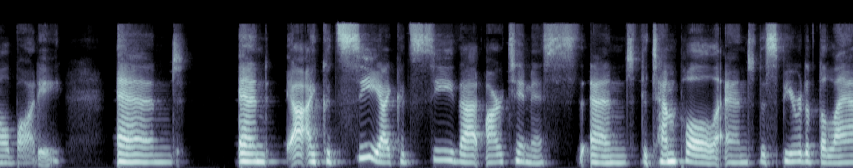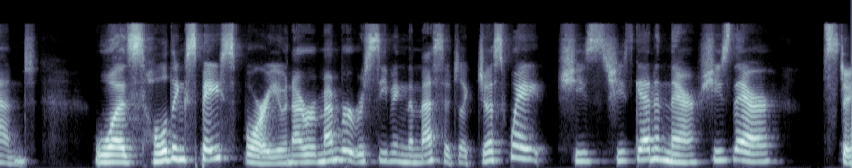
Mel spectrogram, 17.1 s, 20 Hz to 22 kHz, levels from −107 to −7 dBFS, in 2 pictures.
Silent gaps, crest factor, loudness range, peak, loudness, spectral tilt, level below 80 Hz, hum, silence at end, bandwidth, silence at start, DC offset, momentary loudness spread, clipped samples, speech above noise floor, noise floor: 16.64-16.71 s; 20 dB; 5 LU; -6 dBFS; -24 LUFS; -4 dB/octave; -72 dBFS; none; 0 s; 12.5 kHz; 0 s; under 0.1%; 12 LU; under 0.1%; 45 dB; -70 dBFS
